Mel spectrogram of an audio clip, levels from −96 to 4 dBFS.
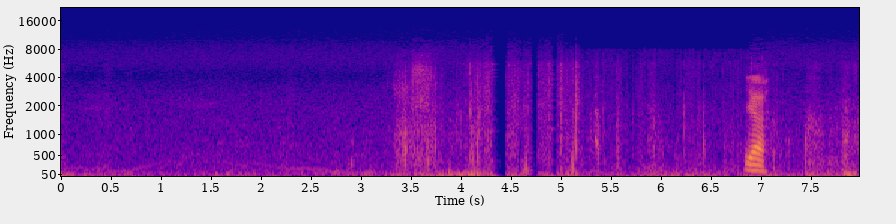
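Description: Choppy, robotic sound with pieces missing from 4.31 to 4.99 s is repeated packet loss: five gaps, the longest 136 ms, patched by extending earlier sound across about a third of that stretch. From 4.92 to 6.96 s the audio turns rough and muffled, a call bitrate drop from 128 to 11 kbps that narrows the bandwidth from 20 kHz to 8 kHz. Between 5.21 and 6.36 s the sound drags, stretched at the same pitch to 92% speed. This is a jitter buffer slow-down adding 98 ms by repeating short pitch periods.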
